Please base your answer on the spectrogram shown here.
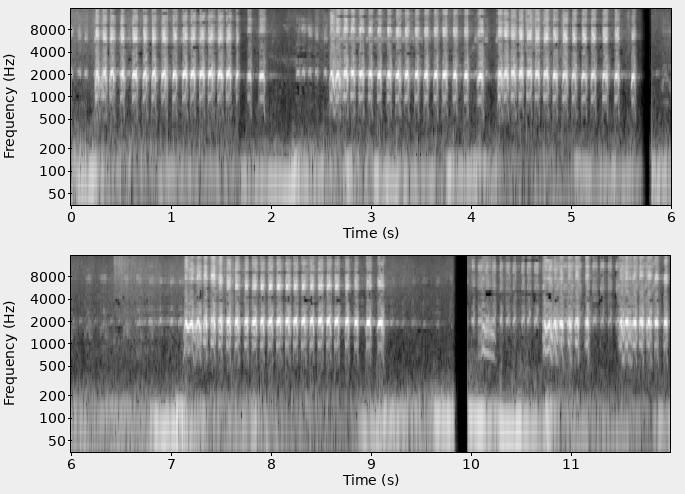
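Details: White-crested laughingthrush singing energetically in long bursts of fast, strident chattering notes, each run lasting about two seconds and separated by brief silences, with a constant low hum underneath.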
